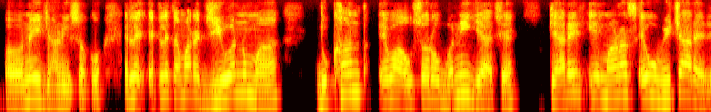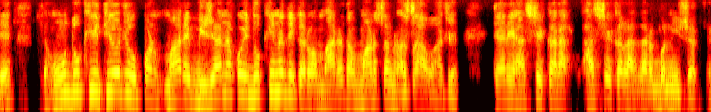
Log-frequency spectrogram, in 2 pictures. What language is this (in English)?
Gujarati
